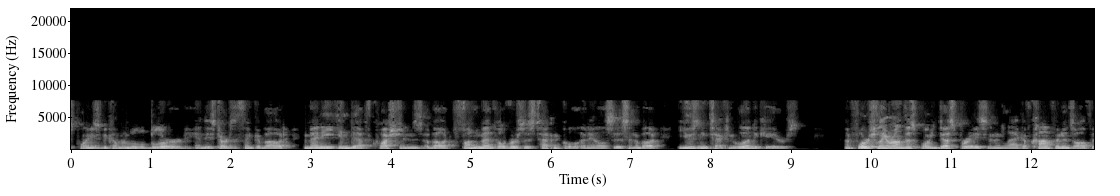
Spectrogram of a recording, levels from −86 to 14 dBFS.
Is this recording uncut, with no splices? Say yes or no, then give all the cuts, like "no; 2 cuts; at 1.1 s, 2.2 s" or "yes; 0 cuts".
yes; 0 cuts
